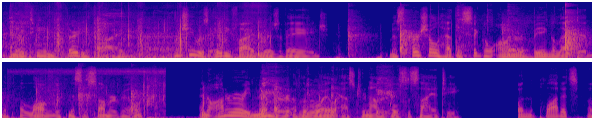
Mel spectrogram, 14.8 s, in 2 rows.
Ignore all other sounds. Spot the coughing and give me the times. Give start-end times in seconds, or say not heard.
0.1-1.6, 5.4-7.0, 10.5-12.4.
